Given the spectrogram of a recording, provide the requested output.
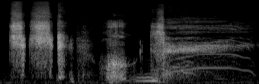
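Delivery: a sudden high cracked laugh that tips toward crying; high laugh-cry burst. Real, not acted. Telling of the broken arm, a high cracking laugh-cry. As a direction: let a pained laugh break high. Breaks down at the iced tea.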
